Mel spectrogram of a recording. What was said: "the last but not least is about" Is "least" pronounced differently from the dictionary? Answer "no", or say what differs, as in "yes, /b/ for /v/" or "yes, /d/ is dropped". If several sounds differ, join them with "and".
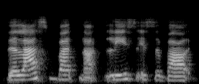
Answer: yes, /t/ is dropped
